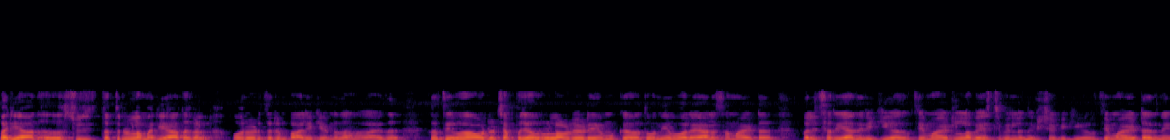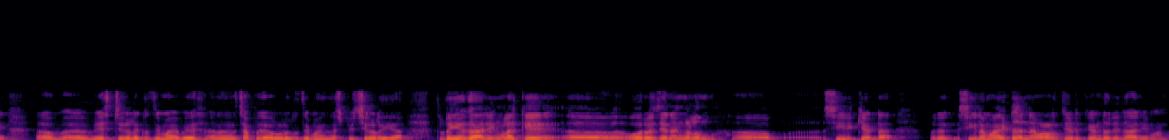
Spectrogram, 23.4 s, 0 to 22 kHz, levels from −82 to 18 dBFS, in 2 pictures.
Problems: none marked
